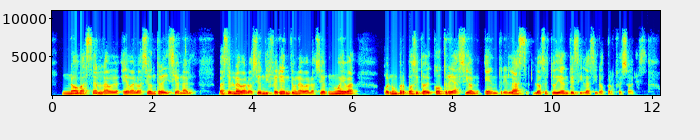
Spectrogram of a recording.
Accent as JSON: {"language": "Spanish", "region": "Buenos Aires Province", "country": "Argentina", "said": "Yo soy de provincia de Buenos Aires"}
